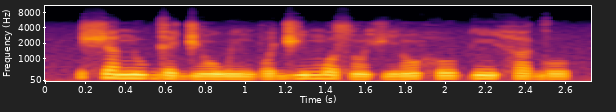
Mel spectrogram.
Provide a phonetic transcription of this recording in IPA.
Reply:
ʃa˦nu˧ɡɛ˨ d͡ʒɔ̃˨wĩ˨bɔ˨˦ d͡ʒi˦mɔ˦˨sɔ̃˨ ʃi˨˦ ɾɔ̃˦ ho˧kĩ˧ ha˦ɡo˦

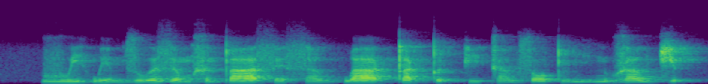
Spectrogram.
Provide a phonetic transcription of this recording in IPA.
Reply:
ɣu˨˦jhwe̤˨˩mzu˨˦ə̯ zə˨˦mxə̰˧˨nt̪aː˨˦ sɛ̤˨˩ sa̤˨˩whwaː˦˥k̚t̪a˦˥k̚ t̪ə˨˩t̚ki˧ka̤˨˩wsɔ˧ t̪ɨ̤˨˩ni̤˨˩nṵ˧˨ ɣa˧w t͡ɕə˦˥t̚

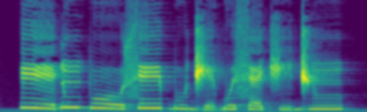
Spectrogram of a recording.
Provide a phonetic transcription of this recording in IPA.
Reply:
eː˦˨ɗũ˦ poː˦˨seː˦ ɓu˧d͡ʒe˨ɡʷɨ˧ sɛ˨t͡ʃi˨ d͡ʒũ˧

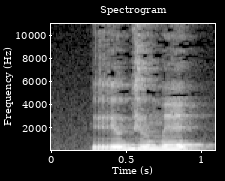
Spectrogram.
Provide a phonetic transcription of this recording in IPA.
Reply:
rʲɯbʲɯme

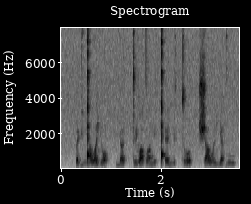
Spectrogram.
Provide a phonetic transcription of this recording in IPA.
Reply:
pɛɡiŋ͡ǃɛ lˠiʎɔ | jɐ tːɨlʲɔ dˤaŋe ǃʼɛnʲɔtːo | ʃalˠjɨʎa ɡu

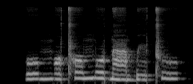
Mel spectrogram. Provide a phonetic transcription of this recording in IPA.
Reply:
o˨ ŋɔ˨tʰɔ˦mo˦ɗã˨ ɓɪ˨ tʰu˦

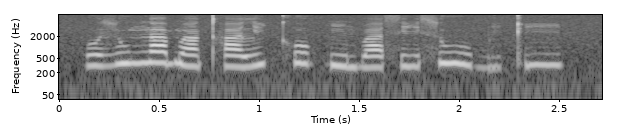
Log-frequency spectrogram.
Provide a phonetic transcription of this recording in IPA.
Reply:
ʊ˨ zu˦ ŋa˦bã˨kʰa˨li˦ kʰo˦kĩ˨ba˨si˨ suː˦˨bi˨ kʼi˦

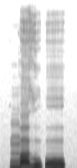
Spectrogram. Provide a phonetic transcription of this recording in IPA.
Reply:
ŋ͡ma ðu ʔo

